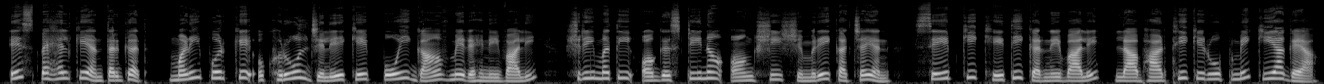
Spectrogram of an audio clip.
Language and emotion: Hindi, neutral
